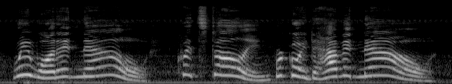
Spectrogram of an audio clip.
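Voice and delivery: very high, loud shout, now stretched out. One of the boys confronts pa about their pay, shouting. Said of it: "shouted again".

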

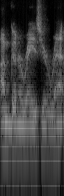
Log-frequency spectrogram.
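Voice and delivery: ordinary talk, nothing marked

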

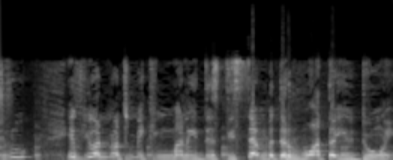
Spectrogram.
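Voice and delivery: attempted Dutch accent. Quoting what Terry said outside church, in the speaker's best Dutch accent. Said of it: "that's my best Dutch accent".

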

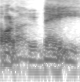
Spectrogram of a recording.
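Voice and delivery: loud, commanding, compelling monster voice. Game master voicing a creature giving a command to a player: changed creature voice. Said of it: "as the creature's voice changes and it utters the".

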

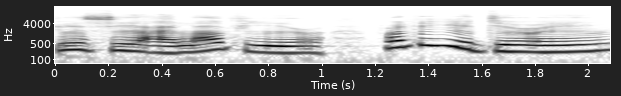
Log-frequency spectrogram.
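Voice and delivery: tiny, squeaky, very high little creature voice. Explaining the little voice he does to amuse himself, the speaker demonstrates it: little Stitch voice. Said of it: "this little voice that I do".

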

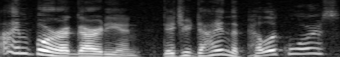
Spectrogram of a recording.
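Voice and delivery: loud, high-pitched, swooping sing-song voice. Narrator reads the company settlement officer's question, in a loud high-pitched Merrill voice. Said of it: "My name is [name], and I'm the company settlement officer. ... her voice loud and high-pitched enough to make the maggots in my eardrums wriggle crinkly".

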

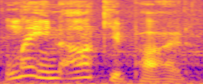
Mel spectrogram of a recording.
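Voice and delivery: high, soft robotic announcer voice.

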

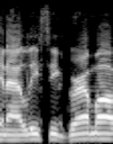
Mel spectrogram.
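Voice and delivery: ordinary talk, nothing marked

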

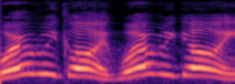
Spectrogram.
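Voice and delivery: put-on yelling. Speaker retells one man yelling at another as they pass the airport. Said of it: "he's yelling at him".

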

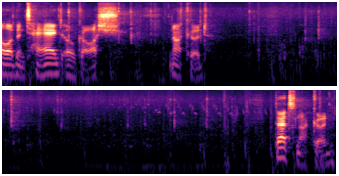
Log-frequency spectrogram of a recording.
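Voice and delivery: flustered, alarmed, caught-out panicking. Reacting to being tagged during gameplay, panicking. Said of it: "I'm panicking".

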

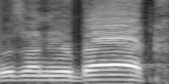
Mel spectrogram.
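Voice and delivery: loud, high startled shout.

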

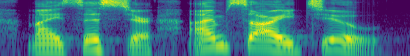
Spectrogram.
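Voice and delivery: high, loud anguished yell of grief and terror. Falling from a canoe, calling back to his sister, yelling in grief and terror. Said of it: "he yelled in grief and terror".

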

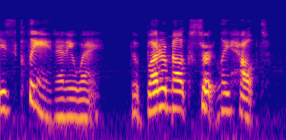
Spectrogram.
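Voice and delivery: ordinary delivery

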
